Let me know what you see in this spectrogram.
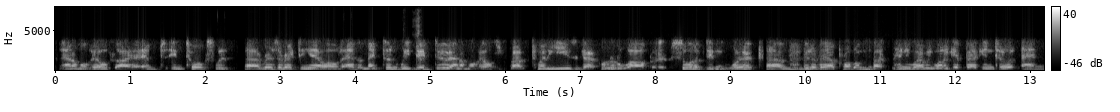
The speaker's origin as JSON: {"language": "English", "town": "Noongar", "region": "Western Australia", "country": "Australia", "said": "I'm a farmer from Noongar"}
